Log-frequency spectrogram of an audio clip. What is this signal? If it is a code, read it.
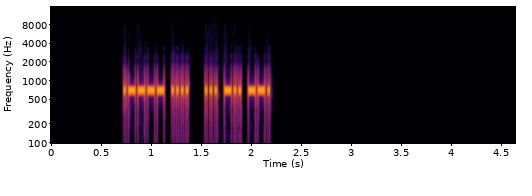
Morse code, heard as a keyed tone, about 50 wpm, 700 Hz. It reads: 1H SDG
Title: Winter Field Day Exchanges 50wpm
